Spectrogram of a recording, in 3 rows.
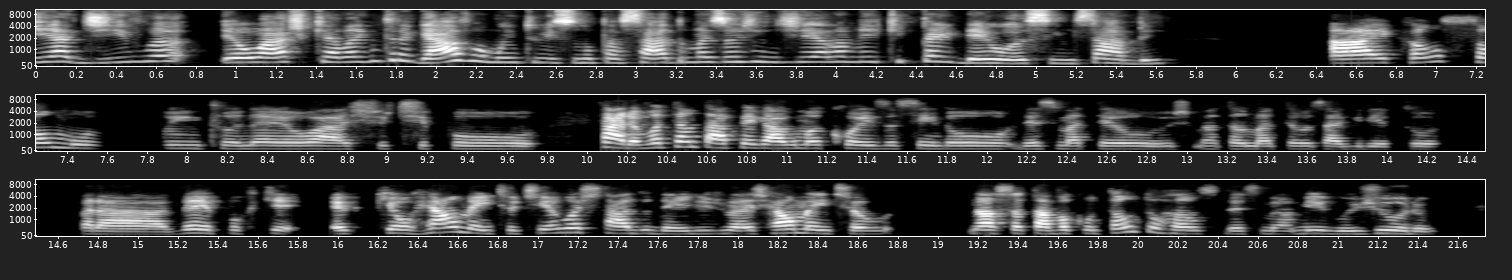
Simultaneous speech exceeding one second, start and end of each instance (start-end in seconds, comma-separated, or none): none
